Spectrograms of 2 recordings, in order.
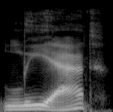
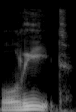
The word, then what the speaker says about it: Liat: Well, it's not Liat like it might seem. Oh. The correct pronunciation is Leet with a long A sound, like in spa or pasta.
